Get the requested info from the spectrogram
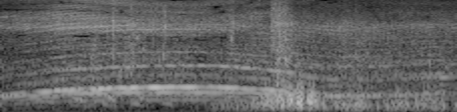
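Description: Small quadcopter drone's propellers whining, the pitch rising and then easing back down as the motors speed up and slow. A brief burst of noise cuts across it about a second and a half in.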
